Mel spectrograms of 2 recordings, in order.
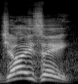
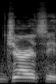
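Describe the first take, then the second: First: It is said in a North Jersey/Brooklyn accent. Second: It is said in a central New Jersey accent. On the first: "if you're in North Jersey or you're from Brooklyn" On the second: "That's how I say it here in central New Jersey"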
